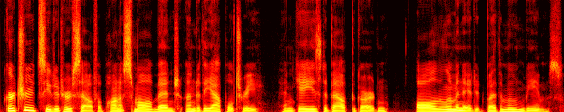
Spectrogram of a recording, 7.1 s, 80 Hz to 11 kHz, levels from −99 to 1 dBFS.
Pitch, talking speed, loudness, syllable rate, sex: 145 Hz, 180 wpm, -20 LUFS, 5.5 syllables/s, female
